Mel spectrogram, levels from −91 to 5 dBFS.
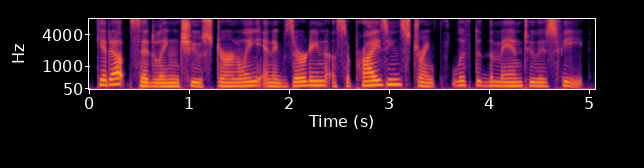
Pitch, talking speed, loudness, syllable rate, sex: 165 Hz, 200 wpm, -18 LUFS, 4.8 syllables/s, female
